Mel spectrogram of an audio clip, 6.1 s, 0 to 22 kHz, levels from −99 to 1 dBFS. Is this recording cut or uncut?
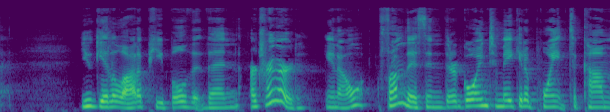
uncut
